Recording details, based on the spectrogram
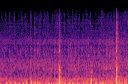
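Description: The cold idle runs uneven with occasional stumbles and puffs about once a second, which sounds like a misfire. The cause is unknown.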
